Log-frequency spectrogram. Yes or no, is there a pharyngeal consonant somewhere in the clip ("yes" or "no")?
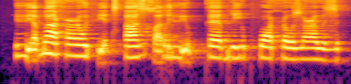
yes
